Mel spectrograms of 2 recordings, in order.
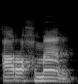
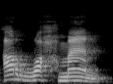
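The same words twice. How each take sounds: First: The r sound is short and single. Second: The r sound is held long and doubled. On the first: The speaker calls it wrong. "jadi tidak boleh dibaca" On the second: The speaker calls it right. "di atas ra"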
